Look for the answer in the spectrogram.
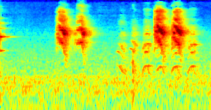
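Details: Two pairs of rough, noisy screeches from a ringneck parakeet, with faint short tonal chips between them over a low background hiss.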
